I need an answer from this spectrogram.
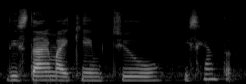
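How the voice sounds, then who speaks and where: A middle-aged Chilean woman, a native Spanish speaker with a Chilean Spanish accent, appears as an interview guest. She talks in a chatty, rambling way full of fillers, her mid-range voice keeping a steady tone at a measured pace.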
